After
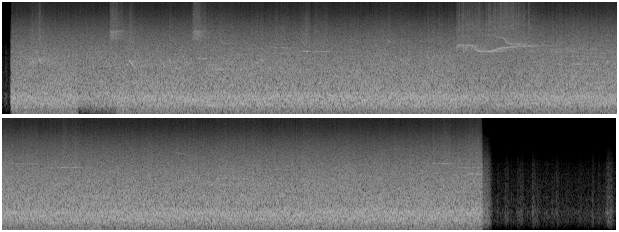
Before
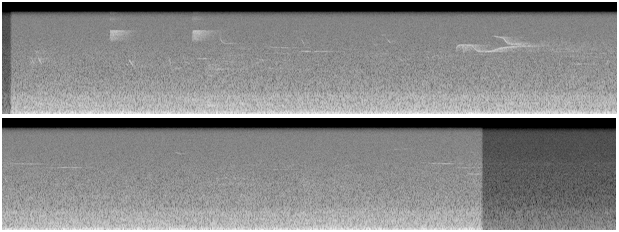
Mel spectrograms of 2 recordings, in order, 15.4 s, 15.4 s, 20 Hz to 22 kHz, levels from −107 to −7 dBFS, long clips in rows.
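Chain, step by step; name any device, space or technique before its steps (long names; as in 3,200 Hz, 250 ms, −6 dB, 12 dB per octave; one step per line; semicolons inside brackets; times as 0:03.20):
walkie-talkie (band-pass filter 490–2,900 Hz; hard clipping −36 dBFS, distortion −6 dB; noise gate −48 dBFS, range −27 dB)
0:00.94–0:01.42: high-pass filter 1,000 Hz → 350 Hz 6 dB per octave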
